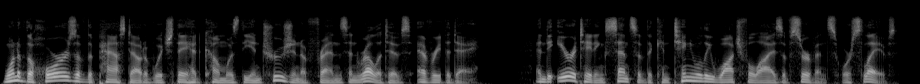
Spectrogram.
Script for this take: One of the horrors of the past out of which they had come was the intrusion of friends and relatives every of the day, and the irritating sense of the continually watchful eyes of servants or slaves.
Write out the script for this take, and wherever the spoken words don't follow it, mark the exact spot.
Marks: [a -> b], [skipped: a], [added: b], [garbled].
One of the horrors of the past out of which they had come was the intrusion of friends and relatives every of the day, and the irritating sense of the continually watchful eyes of servants or slaves.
